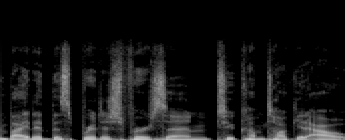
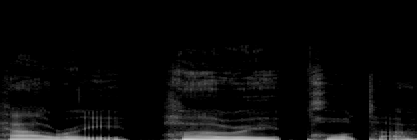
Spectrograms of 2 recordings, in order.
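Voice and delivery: throaty, low put-on voice; 5 semitones lower than usual. Trying an impression again for the others, throaty impression. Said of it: "This is a throatier impression than I thought".

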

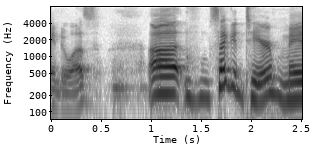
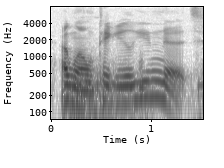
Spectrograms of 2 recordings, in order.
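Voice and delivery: put-on sweet old southern lady voice, lower and quieter; 3 semitones lower, 12 dB quieter than usual. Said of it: "wholesome old woman with a southern accent saying".

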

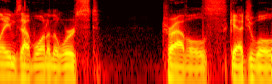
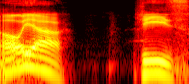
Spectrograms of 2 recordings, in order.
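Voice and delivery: rough, very loud, pitched-up voice; 6 semitones higher, 8 dB louder than usual. Sports radio host on air as the show opens, rough voice. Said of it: "Sound a little rough this morning".

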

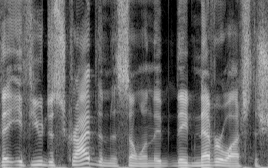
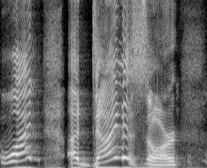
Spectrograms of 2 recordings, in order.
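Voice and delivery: very high, swooping, gobsmacked, shocked disbelief; 12 semitones higher, 5 dB louder than usual. Retelling his own reaction after hearing the warning: imitating own taken-aback reaction. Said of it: "I was so taken aback".

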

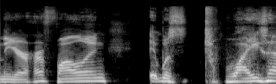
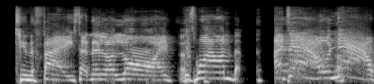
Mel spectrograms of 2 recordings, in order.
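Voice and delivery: put-on London Cockney accent; 10 semitones higher than usual. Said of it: "she kind of says it like that in that same exact voice I just did".

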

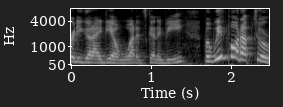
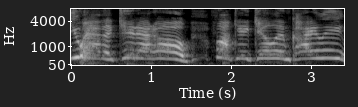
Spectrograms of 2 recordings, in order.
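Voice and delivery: play-acted, very high, high-pitched sports-mom cheering yell; 11 semitones higher, 3 dB louder than usual. Telling Kyle how they screamed for him from the crowd, retelling own screaming. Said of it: "I was out there screaming like I'm your mom".

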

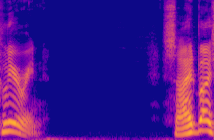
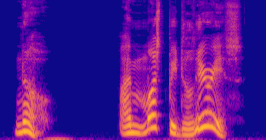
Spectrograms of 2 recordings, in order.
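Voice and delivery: plain

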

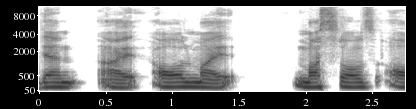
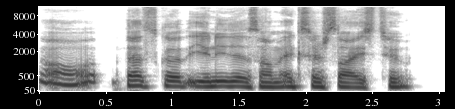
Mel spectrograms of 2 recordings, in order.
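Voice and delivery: acted sarcastic, teasing, sing-song quip; 2 semitones higher than usual. Retelling a passing driver's remark about the long walk: imitating a sarcastic remark. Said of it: "In a sarcastic way".

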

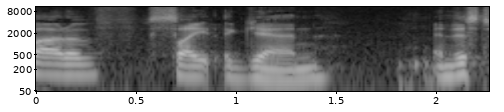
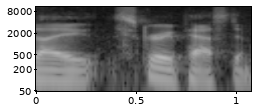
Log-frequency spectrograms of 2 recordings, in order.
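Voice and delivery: usual speaking voice

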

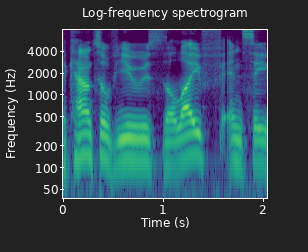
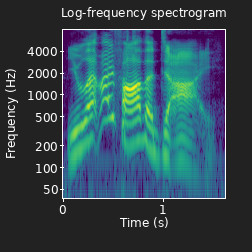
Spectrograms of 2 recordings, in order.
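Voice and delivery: very loud, swooping, accusing shriek; 6 semitones higher, 16 dB louder than usual. Reading a scene aloud where a young king accuses a knight: shrieking accusingly. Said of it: "Joffrey shrieks out".

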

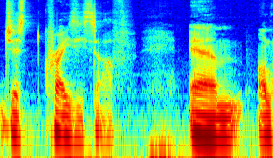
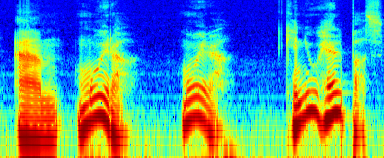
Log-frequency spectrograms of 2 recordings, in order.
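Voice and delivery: put-on very drawn-out, slow, sing-song Indian accent; 7 semitones higher than usual. Retelling the speaker's brother asking the woman for help, Indian accent. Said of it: "my brother had an Indian accent".

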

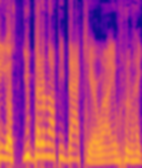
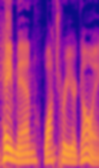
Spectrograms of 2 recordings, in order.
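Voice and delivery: joking, playful mock-scolding tone, all in fun. Retelling what the kid said after a bump in the hallway: imitating a playful tease. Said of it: "in a playful way".

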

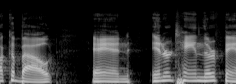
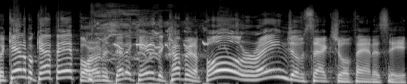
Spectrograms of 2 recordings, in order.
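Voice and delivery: mid-Atlantic accent, pitched up; 7 semitones higher than usual. Asked to keep going, reading a text aloud in a mid-Atlantic 50s diner employee voice. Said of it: "keep going with your mid-Atlantic 50s diner employee voice".

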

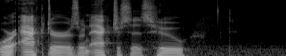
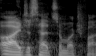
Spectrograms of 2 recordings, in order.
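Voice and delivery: plain

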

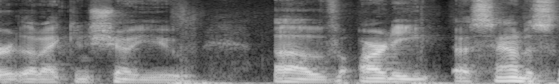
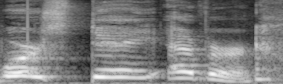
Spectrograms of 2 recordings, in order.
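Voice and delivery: shrill, very high-pitched, loud scream; 7 dB louder than usual. Telling how he reacted on hearing his show was canceled, retelling a scream. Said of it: "he screamed".

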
